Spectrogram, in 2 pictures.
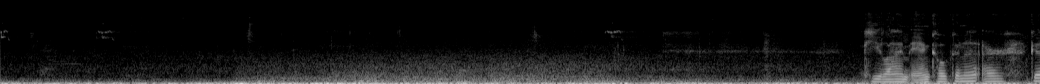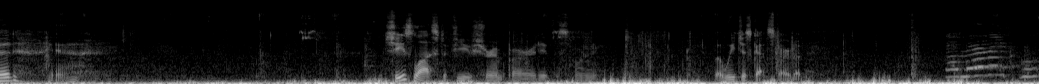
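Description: Water laps gently against bridge pilings.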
